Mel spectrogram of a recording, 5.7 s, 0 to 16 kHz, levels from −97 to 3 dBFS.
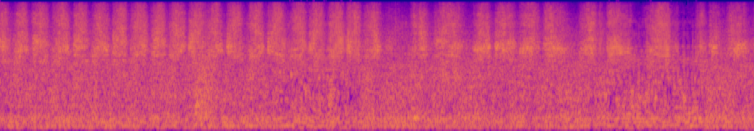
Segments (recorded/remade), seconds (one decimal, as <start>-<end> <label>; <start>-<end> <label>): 0.0-2.1 recorded; 2.1-2.7 remade; 2.7-4.5 recorded; 4.5-5.3 remade; 5.3-5.7 recorded

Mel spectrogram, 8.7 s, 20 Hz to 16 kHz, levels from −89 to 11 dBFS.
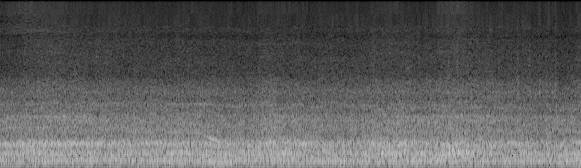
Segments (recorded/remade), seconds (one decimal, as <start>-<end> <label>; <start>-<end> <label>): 0.0-1.4 recorded; 1.4-4.2 remade; 4.2-4.8 recorded; 4.8-8.7 remade

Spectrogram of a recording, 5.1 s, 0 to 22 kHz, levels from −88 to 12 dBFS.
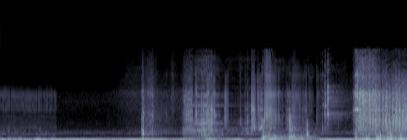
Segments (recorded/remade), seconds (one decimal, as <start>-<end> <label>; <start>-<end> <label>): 0.0-0.7 remade; 0.7-2.4 recorded; 2.4-4.0 remade; 4.0-5.1 recorded

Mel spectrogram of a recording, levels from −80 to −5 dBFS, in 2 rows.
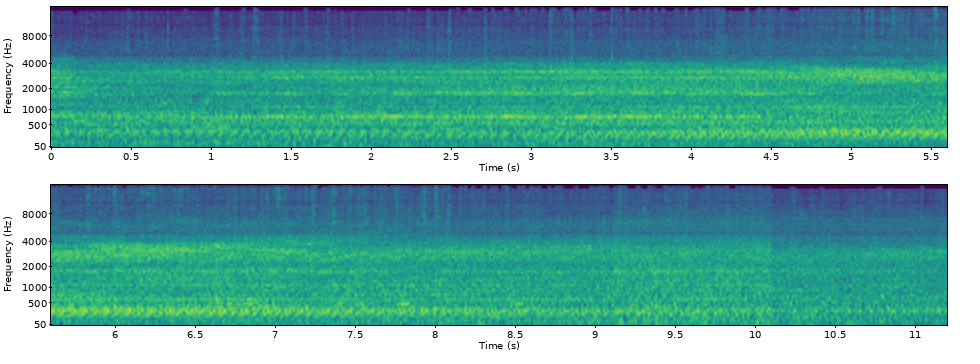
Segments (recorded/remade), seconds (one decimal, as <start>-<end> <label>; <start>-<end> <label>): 0.0-5.1 remade; 5.1-6.3 recorded; 6.3-11.2 remade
